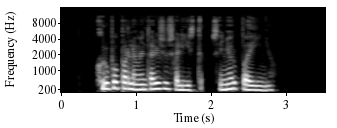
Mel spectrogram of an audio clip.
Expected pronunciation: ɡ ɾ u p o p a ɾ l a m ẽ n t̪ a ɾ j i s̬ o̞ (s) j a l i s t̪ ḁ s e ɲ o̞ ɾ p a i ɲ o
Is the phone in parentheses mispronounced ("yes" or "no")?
no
